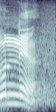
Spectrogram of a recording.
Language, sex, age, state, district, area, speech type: Hindi, male, 30-45, Bihar, Begusarai, urban, read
